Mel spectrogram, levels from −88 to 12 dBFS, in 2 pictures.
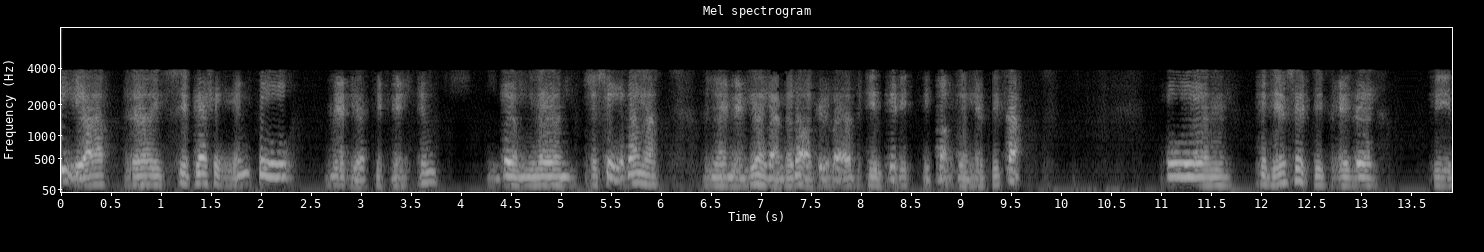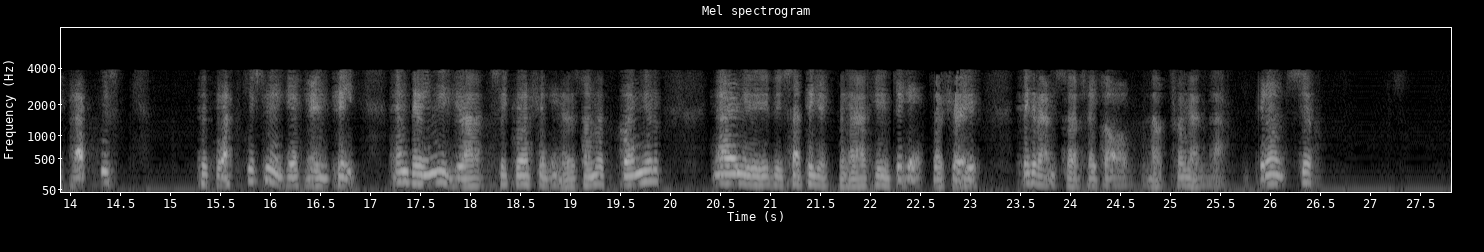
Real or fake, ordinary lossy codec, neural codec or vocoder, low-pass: fake; AAC, 16 kbps; codec, 16 kHz, 0.5 kbps, FreqCodec, smaller model; 7.2 kHz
